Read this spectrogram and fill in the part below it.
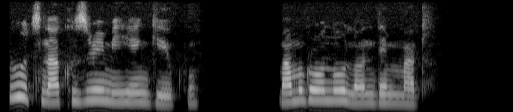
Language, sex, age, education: Igbo, female, 15-29, tertiary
